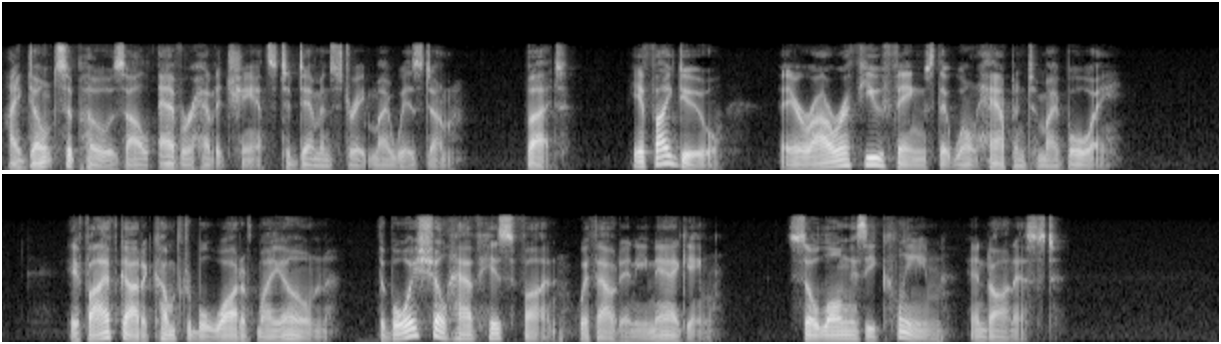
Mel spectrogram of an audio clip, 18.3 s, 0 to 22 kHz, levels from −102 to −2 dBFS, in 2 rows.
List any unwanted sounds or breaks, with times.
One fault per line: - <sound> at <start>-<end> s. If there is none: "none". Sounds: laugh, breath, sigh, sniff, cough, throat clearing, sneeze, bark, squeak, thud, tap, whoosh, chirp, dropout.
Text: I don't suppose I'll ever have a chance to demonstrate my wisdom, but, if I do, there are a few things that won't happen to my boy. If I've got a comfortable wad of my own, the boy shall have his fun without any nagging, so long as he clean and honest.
none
